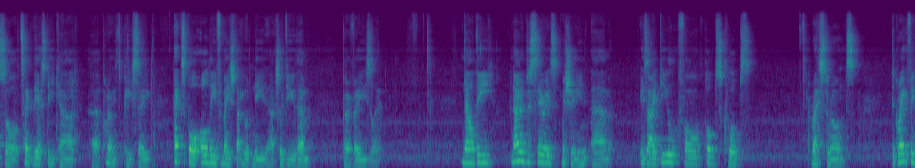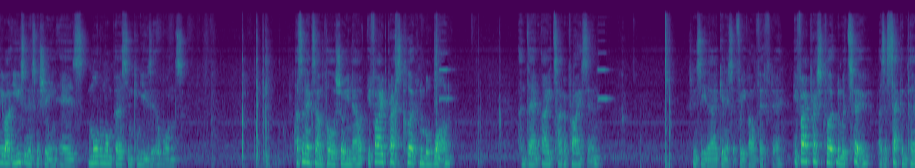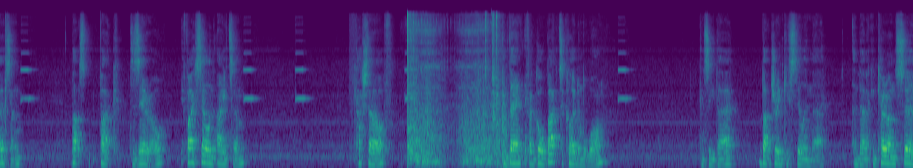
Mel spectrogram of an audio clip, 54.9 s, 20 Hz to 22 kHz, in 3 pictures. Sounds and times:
Speech: 0:00.0 - 0:06.3, 0:06.9 - 0:07.7, 0:09.2 - 0:15.1, 0:16.0 - 0:17.2, 0:17.8 - 0:22.1, 0:24.2 - 0:27.4, 0:28.7 - 0:30.3, 0:32.1 - 0:37.0, 0:38.0 - 0:41.6, 0:43.6 - 0:44.5, 0:46.6 - 0:48.8, 0:50.6 - 0:54.8.

